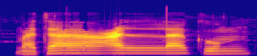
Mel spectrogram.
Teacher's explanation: memasukkan atau meleburkan nun mati dan tanwin tanpa disertai dengan dengung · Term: idgham bila gunnah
